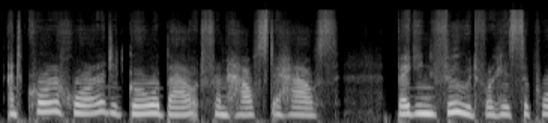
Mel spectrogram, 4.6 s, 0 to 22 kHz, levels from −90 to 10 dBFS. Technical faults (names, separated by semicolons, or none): periodic clock jitter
